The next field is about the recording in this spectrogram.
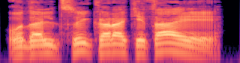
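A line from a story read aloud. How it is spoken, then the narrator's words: Shouting to a group. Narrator (Russian): крикнул им Джилаляддин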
